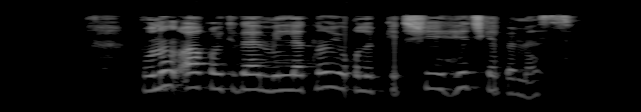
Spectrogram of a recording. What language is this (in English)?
Uyghur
